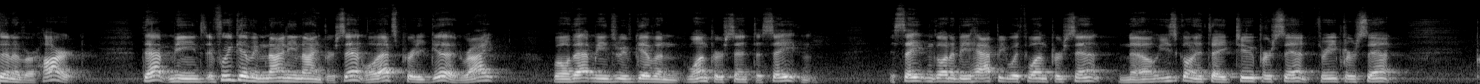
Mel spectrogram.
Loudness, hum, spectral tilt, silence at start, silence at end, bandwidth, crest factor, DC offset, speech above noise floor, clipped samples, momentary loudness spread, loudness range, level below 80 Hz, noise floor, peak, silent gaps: -17 LUFS; none; -5.5 dB/octave; 0 s; 0 s; 15 kHz; 18 dB; under 0.1%; 31 dB; under 0.1%; 7 LU; 3 LU; -62 dBFS; -47 dBFS; 0 dBFS; none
